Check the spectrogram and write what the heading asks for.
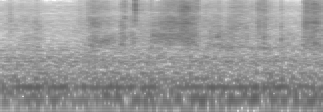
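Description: Paper bills and a clear plastic cash envelope rustling as dollar bills are slid into the envelope, for about a second near the middle, over a steady low hum.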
